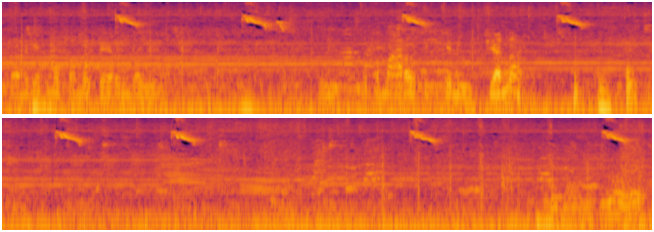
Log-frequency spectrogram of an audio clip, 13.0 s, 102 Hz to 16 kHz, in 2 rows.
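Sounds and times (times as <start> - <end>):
electric hair clipper buzzing: 0.0 - 13.0.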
